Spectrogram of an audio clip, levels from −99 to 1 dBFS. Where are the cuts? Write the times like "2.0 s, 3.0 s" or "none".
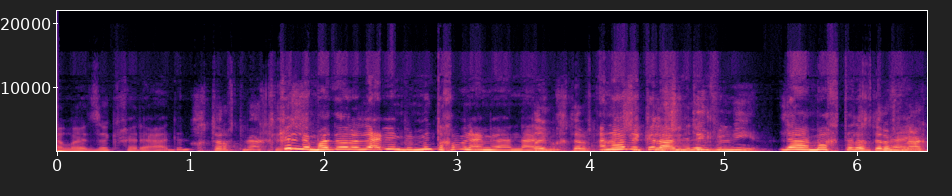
5.4 s

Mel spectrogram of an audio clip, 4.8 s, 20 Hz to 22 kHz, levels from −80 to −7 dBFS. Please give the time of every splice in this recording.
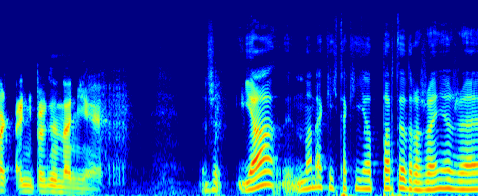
2.3 s

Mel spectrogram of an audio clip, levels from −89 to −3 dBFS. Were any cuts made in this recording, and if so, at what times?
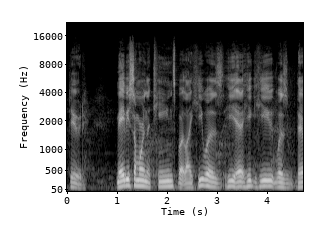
none

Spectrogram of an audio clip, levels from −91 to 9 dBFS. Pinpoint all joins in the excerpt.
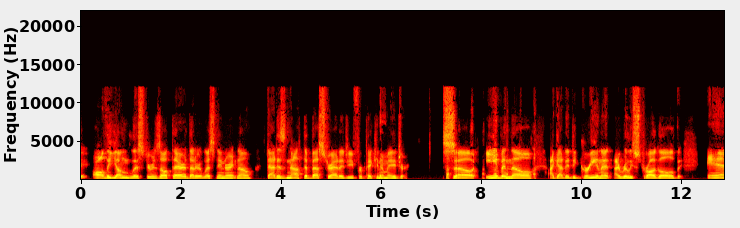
none

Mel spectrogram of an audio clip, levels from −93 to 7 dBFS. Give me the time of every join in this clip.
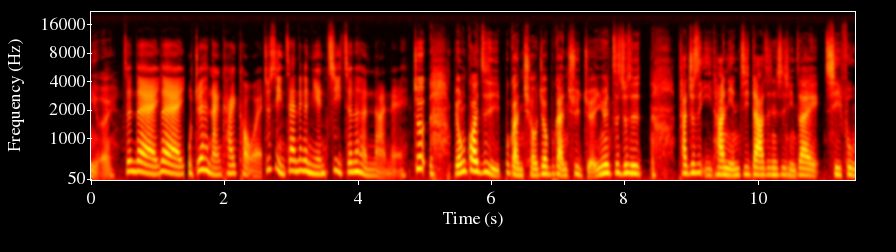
1.0 s, 2.6 s

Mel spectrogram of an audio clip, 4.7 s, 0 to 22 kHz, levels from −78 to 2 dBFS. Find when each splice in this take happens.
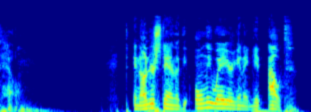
none

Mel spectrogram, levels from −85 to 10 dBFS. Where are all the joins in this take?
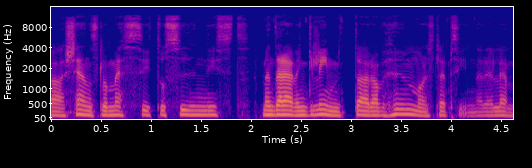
2.0 s

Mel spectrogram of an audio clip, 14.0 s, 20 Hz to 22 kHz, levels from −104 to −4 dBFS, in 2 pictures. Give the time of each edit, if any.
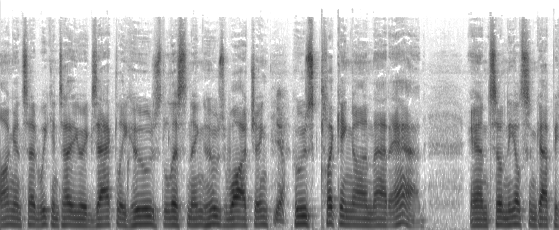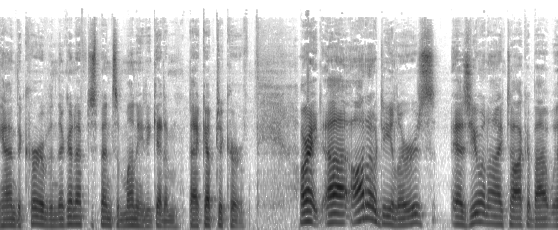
none

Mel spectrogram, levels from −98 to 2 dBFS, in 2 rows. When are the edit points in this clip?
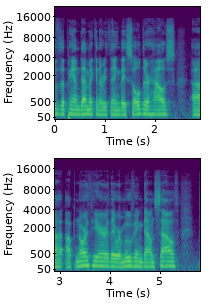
none

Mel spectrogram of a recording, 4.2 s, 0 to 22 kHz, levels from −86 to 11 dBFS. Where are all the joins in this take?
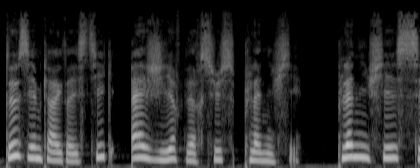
3.2 s

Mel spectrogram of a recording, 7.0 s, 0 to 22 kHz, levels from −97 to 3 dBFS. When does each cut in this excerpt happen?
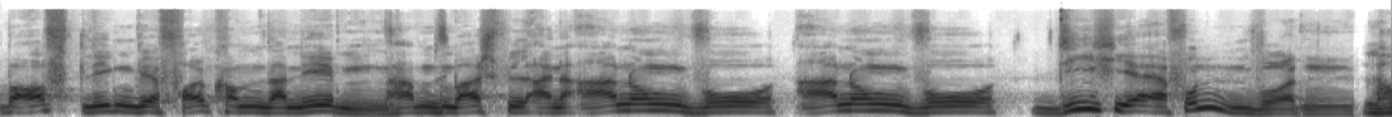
2.2 s, 4.0 s

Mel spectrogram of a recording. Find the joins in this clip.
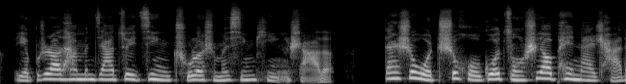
none

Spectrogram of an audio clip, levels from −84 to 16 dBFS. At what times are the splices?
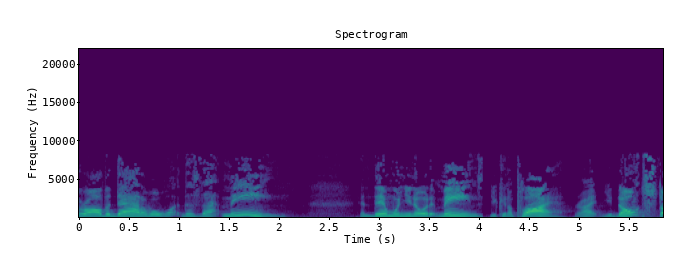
4.0 s

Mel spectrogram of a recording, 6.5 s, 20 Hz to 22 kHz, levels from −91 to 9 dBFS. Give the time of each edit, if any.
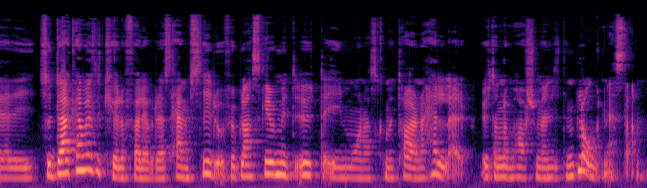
none

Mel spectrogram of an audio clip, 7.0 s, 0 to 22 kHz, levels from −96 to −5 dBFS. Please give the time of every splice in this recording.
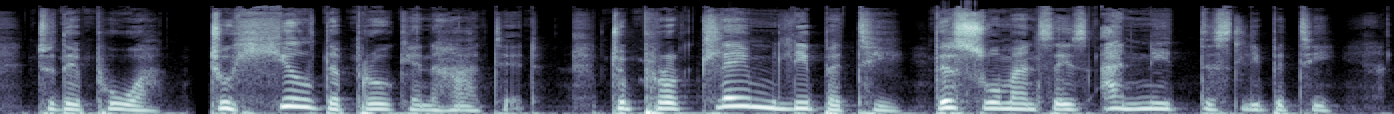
0.9 s, 4.6 s

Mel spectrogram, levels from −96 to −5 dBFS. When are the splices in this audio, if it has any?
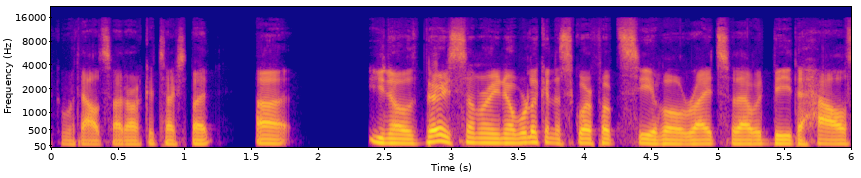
1.0 s, 1.4 s, 4.2 s

